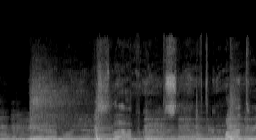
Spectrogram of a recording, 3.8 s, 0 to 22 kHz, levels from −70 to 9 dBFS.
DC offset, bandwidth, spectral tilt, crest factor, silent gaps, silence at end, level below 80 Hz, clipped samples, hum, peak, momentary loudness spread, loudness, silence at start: under 0.1%; 17 kHz; -4.5 dB/octave; 18 dB; none; 0 s; -36 dBFS; under 0.1%; none; -6 dBFS; 6 LU; -23 LUFS; 0 s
